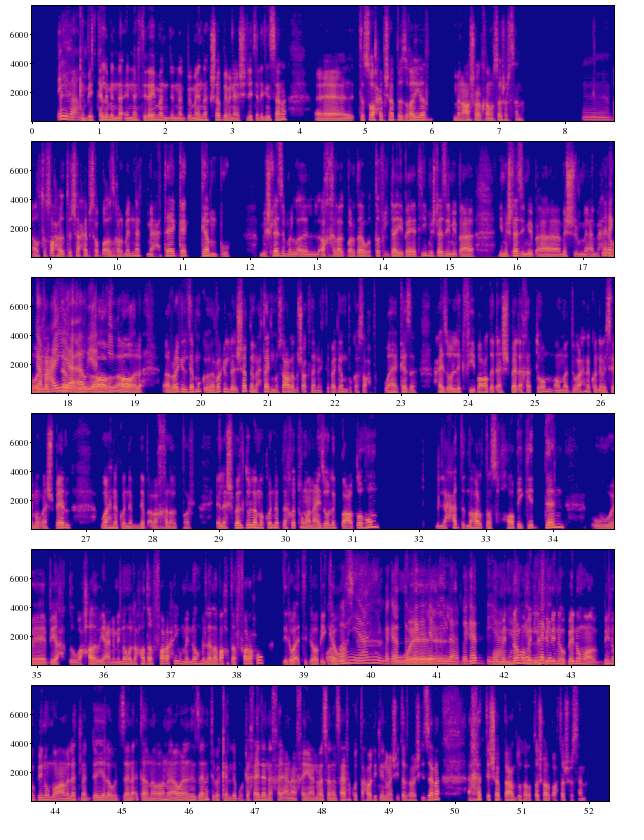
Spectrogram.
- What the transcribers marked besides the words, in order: other background noise
- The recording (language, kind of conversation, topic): Arabic, podcast, إزاي حسّيت بكرم وحفاوة أهل البلد في رحلة بعيدة؟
